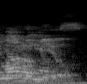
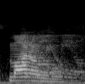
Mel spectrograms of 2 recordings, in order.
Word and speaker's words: monomial: got it too, You said monomeal. Monomial. Monomial. Mono. Mono. Monom. Monomial. It's pronounced monomial.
